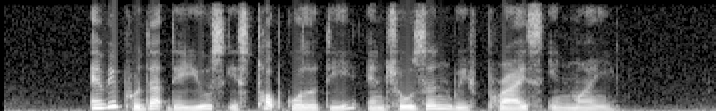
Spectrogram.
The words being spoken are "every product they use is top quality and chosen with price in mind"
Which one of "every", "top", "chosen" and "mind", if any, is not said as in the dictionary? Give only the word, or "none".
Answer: mind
